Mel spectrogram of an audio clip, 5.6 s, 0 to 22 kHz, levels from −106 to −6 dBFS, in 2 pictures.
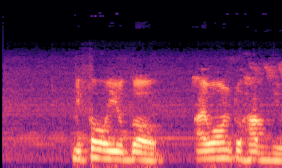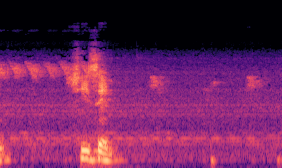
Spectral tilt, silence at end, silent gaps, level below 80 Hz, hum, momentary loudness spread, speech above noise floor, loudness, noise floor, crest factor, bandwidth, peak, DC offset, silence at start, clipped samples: -7 dB/octave; 0.7 s; none; -54 dBFS; none; 20 LU; 31 dB; -16 LUFS; -46 dBFS; 16 dB; 7.4 kHz; -2 dBFS; under 0.1%; 0.7 s; under 0.1%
